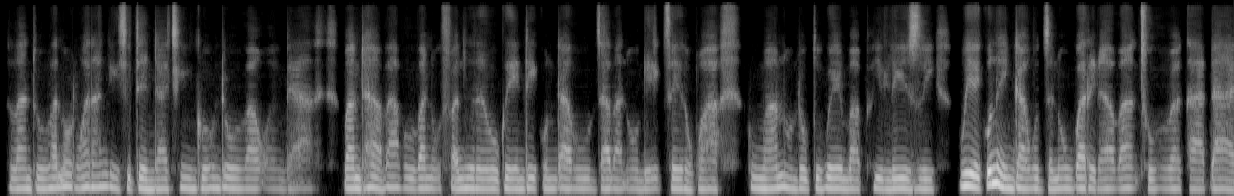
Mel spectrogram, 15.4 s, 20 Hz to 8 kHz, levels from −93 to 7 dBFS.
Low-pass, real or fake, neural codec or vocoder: 7.2 kHz; fake; codec, 16 kHz, about 1 kbps, DyCAST, with the encoder's durations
